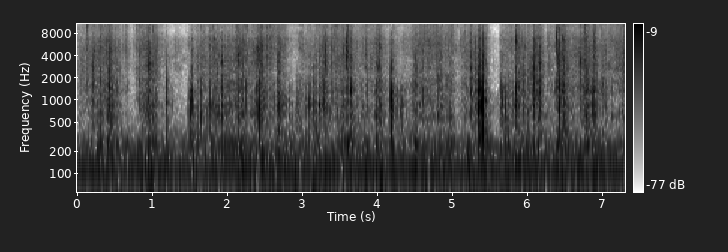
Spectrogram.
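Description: Fingertips and short nails tap and scratch the crinkly surface of a white printed plastic instant cold pack lying flat. Dense, bright crinkling and crackling with quick ticking taps fill the clip over a steady low hum.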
